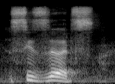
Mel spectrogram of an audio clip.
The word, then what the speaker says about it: scissors: Next one is scissors. Next, ascent. Next, miscellaneous. Next, fascinate. So the rule 1, C is not pronounced after the letter S and also in the combination of SC.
